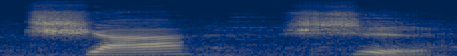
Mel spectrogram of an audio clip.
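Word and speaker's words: 茶室: And I was asking this gentleman how you pronounce it, so it's Cha Shi.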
